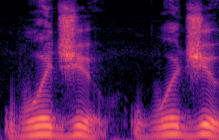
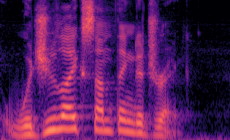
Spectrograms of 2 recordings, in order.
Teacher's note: That final D in would, that D sound, once again, we can blend it with that beginning Y in U. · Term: assimilation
